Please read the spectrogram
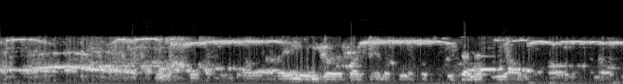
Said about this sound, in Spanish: ¿Quiénes son estas personas que están gritando y silbando ahí, Carlos? Los cuidacoches son de la sala de sesión.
